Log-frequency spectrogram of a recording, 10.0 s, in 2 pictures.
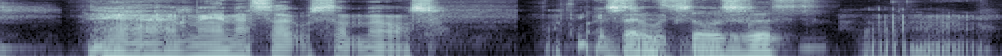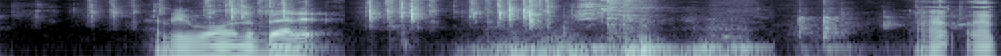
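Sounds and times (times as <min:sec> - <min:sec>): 
speech: 0:00.5 - 0:04.8, 0:05.8 - 0:06.7, 0:09.6 - 0:10.0
typing on a keyboard: 0:05.3 - 0:07.8.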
